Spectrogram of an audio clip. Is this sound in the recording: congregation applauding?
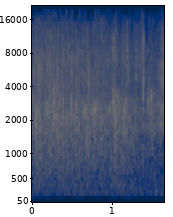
yes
